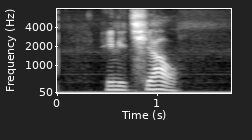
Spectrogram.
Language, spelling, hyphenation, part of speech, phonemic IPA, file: Dutch, initiaal, ini‧ti‧aal, noun / adjective, /iniˈ(t)ʃal/, Nl-initiaal.ogg
- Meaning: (noun) 1. initial, a first letter of a name 2. drop cap, initial, a large, usually ornate first letter in a manuscript or printed text; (adjective) initial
